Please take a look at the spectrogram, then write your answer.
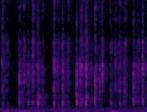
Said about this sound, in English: So overall, a pretty solid sounding keyboard, especially in terms of comparing this to other Razer keyboards specifically.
